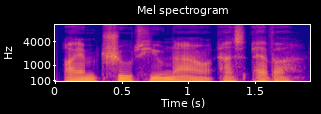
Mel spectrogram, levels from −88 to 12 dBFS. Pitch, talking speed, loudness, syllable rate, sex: 95 Hz, 220 wpm, -15 LUFS, 5.3 syllables/s, male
